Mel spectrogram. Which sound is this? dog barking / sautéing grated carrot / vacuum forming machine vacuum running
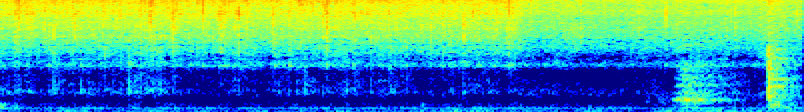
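sautéing grated carrot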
